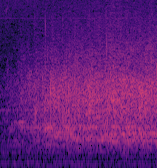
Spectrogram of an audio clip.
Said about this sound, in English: What is that noise? They are clapping their hands because you did something well. You impress them with your knowledge.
